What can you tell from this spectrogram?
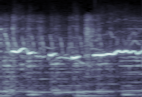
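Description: Someone whistles a bright, cheerful tune, the pitch hopping between a few notes, with a soft, low musical backing humming underneath.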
